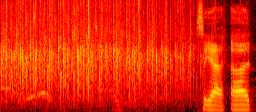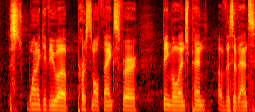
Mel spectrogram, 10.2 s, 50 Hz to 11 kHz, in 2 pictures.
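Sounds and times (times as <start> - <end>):
room full of people applauding: 0.0 - 4.1
speech: 4.0 - 10.2.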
